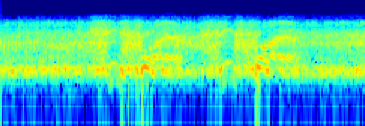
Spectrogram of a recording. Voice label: eng player friendly fire mood low, speech eng; War Thunder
